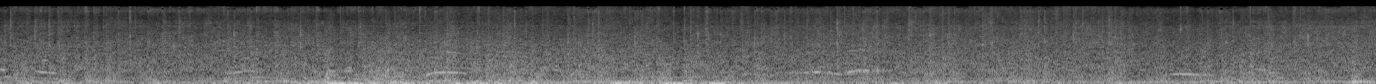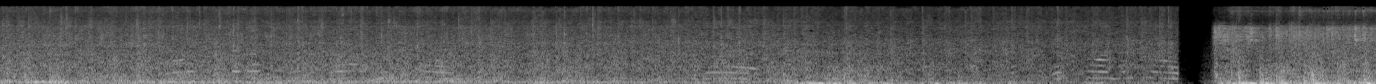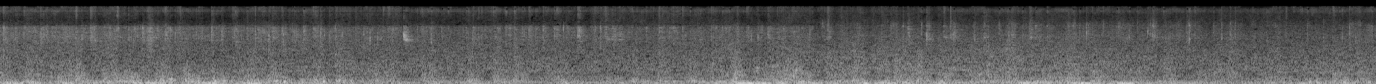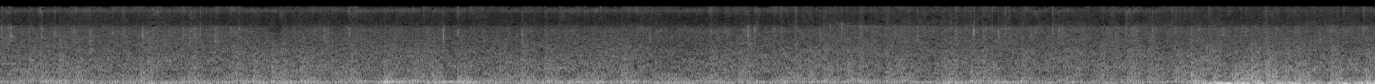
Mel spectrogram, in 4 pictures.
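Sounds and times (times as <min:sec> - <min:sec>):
low rumbles: 0:00.0 - 0:24.8
heavy rain and hail: 0:00.0 - 0:55.0.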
